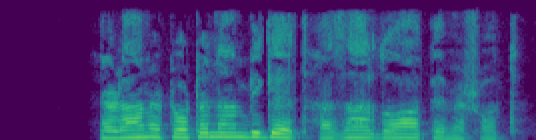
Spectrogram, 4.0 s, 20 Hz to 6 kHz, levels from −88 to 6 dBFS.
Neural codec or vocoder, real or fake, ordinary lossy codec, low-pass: none; real; AAC, 32 kbps; 5.4 kHz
